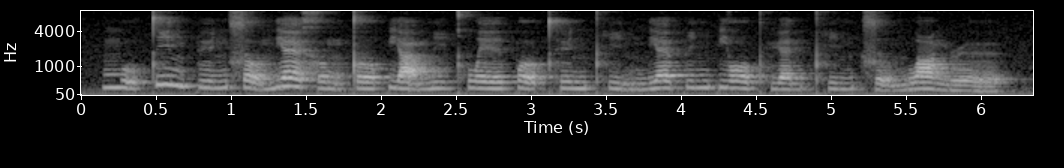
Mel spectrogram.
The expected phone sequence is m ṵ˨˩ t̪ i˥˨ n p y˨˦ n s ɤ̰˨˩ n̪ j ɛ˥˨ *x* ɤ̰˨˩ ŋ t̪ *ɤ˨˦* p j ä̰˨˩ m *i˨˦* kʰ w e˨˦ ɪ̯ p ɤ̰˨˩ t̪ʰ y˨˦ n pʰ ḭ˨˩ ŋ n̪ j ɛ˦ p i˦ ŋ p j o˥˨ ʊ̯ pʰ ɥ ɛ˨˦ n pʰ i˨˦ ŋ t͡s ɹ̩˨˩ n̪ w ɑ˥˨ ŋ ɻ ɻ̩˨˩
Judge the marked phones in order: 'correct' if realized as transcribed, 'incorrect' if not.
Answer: correct, correct, correct

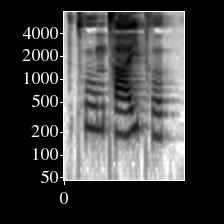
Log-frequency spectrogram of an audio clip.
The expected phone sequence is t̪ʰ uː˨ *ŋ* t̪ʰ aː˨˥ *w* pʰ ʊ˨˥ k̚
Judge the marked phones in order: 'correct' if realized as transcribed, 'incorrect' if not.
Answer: incorrect: m, incorrect: j

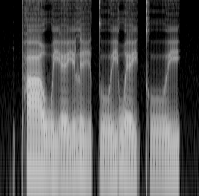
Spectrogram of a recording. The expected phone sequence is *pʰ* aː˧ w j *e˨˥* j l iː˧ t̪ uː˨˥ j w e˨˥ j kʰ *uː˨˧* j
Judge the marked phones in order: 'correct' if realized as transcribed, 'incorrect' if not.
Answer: correct, correct, correct

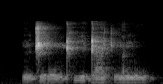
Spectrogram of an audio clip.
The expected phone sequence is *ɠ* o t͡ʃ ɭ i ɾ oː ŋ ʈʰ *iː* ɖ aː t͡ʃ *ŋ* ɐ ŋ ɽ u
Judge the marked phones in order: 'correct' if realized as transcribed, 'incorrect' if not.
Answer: incorrect: ŋ, correct, correct

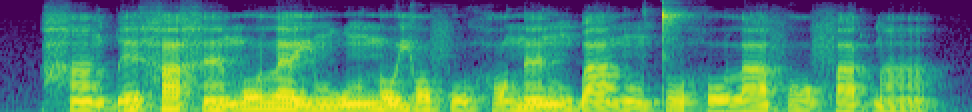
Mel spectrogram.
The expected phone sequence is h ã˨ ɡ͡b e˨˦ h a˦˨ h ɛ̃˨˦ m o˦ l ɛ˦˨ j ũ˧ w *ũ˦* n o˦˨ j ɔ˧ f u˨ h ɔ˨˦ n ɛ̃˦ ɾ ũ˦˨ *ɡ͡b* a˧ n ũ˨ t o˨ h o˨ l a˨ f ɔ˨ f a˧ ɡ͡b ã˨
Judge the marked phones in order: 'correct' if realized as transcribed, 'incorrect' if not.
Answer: correct, correct

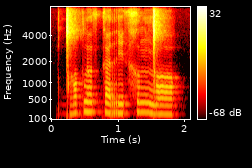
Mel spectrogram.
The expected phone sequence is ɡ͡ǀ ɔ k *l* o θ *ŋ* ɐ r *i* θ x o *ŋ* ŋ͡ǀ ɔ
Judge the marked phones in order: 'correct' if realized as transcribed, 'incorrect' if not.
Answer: correct, incorrect: k, correct, correct

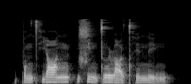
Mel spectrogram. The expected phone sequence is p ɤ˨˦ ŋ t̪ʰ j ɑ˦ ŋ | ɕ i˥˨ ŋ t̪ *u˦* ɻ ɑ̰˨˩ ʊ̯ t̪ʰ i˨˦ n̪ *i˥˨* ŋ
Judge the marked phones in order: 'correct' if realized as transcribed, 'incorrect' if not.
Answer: correct, incorrect: ḭ˨˩

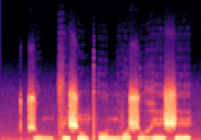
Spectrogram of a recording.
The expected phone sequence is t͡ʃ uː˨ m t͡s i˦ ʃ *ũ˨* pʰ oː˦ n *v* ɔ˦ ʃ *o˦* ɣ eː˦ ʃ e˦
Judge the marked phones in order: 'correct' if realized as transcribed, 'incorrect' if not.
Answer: incorrect: ũ˦, correct, correct

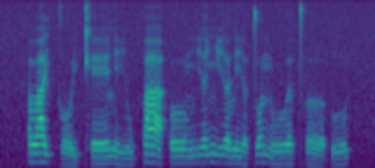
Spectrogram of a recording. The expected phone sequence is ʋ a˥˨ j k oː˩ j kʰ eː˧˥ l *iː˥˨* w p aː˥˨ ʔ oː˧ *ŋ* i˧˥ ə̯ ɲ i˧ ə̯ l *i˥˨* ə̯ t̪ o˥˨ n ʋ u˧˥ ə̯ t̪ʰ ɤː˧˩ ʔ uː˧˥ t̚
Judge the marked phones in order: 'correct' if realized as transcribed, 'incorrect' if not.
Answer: incorrect: iː˩˧, correct, incorrect: i˧˩

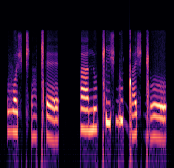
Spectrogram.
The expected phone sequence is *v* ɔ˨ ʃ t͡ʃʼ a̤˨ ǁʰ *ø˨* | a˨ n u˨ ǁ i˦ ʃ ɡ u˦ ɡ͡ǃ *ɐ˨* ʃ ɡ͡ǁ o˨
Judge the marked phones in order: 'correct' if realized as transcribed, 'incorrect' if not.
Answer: correct, incorrect: ɛ˨, incorrect: a˨

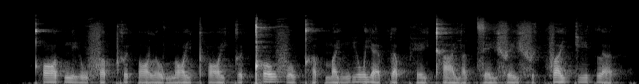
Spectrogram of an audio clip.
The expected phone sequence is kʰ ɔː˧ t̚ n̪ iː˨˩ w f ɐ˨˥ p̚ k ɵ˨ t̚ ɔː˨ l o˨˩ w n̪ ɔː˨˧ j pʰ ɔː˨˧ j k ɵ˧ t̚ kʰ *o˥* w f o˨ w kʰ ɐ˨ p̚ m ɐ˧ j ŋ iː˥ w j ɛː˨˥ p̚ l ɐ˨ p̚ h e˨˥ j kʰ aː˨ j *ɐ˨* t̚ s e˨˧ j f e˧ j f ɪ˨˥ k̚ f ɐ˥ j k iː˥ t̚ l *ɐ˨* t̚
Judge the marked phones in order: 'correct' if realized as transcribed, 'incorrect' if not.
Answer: correct, incorrect: ɐ˥, correct

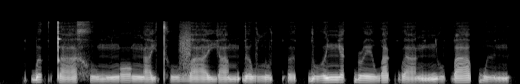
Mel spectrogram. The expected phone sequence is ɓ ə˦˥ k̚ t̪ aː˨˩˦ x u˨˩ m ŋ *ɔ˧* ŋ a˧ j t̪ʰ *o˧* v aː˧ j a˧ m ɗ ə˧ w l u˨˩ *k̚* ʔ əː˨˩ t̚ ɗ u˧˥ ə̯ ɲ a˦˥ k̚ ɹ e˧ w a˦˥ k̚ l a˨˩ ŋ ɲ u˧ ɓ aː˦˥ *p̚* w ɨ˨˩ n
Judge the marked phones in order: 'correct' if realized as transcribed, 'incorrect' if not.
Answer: correct, incorrect: u˧, incorrect: t̚, correct

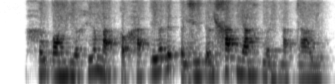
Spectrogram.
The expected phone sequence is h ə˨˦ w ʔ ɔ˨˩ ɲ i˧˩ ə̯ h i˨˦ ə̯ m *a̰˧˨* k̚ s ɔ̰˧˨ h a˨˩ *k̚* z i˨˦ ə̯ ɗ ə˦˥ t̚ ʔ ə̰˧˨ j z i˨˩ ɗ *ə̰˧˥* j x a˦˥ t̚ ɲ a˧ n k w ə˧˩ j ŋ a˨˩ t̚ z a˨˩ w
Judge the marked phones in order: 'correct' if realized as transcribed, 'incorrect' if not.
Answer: incorrect: a˨˩, incorrect: t̚, correct

